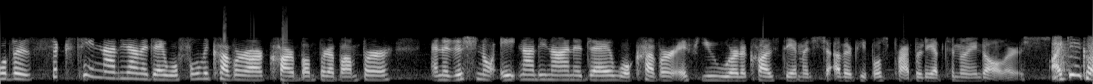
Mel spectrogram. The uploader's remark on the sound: …'s Personal Prank Phone Calls Collection.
